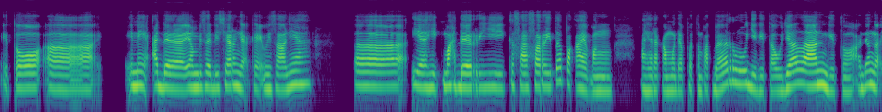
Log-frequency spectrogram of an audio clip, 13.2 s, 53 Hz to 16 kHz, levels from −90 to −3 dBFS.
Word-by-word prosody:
Itu, 185 Hz, +1 st, +2 dB
eee, 170 Hz, -, +1 dB, 0.6 s
ini 205 Hz, +1 st, +1 dB
ada 195 Hz, -1 st, +2 dB, 0.3 s
yang 190 Hz, 0 st, +2 dB
bisa 190 Hz, 0 st, -2 dB
di-share 195 Hz, +2 st, 0 dB
gak? 180 Hz, -, -2 dB
Kayak 180 Hz, 0 st, -4 dB
misalnya, 180 Hz, +4 st, 0 dB, 0.9 s
eee, 205 Hz, -1 st, +3 dB, 0.3 s
ya 195 Hz, -, +3 dB
hikmah 200 Hz, +2 st, -1 dB
dari 190 Hz, 0 st, 0 dB
kesasar 195 Hz, 0 st, +1 dB
itu, 195 Hz, +4 st, -4 dB
apakah 200 Hz, -5 st, -1 dB
emang 165 Hz, 0 st, -2 dB, 0.6 s
akhirnya 165 Hz, 0 st, -3 dB
kamu 160 Hz, 0 st, -1 dB
dapat 160 Hz, 0 st, -7 dB
tempat 165 Hz, 0 st, -6 dB
baru, 220 Hz, +6 st, -1 dB
jadi 165 Hz, -4 st, -4 dB
tahu 165 Hz, 0 st, -2 dB
jalan, 210 Hz, 0 st, +5 dB
gitu? 165 Hz, -1 st, -9 dB
Ada 160 Hz, +5 st, -5 dB, 0.2 s
gak -, -, -13 dB
190 Hz, 130 wpm, -23 LUFS, 175-200 Hz, 0.9 s, jalan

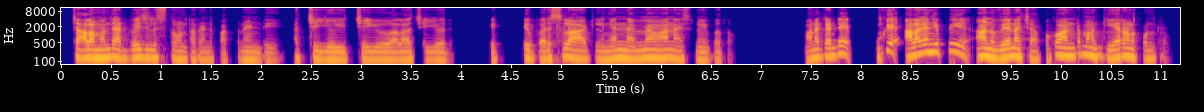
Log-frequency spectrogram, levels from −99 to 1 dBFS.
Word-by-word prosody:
చాలా 135 Hz, 0 st, +7 dB
మంది 140 Hz, +2 st, +2 dB
అడ్వైస్‌లు 135 Hz, +1 st, -2 dB
ఇస్తూ 135 Hz, -1 st, -5 dB
ఉంటారండి 115 Hz, -1 st, -8 dB
పక్కనుండి. 110 Hz, -1 st, -8 dB, 0.2 s
"అది 130 Hz, -, -10 dB
చెయ్యు! 115 Hz, -2 st, -2 dB
ఇది 110 Hz, -, -13 dB
చెయ్యు! 115 Hz, -1 st, -3 dB
అలా 115 Hz, 0 st, -3 dB
చెయ్యు!" 115 Hz, 0 st, -7 dB
అని 100 Hz, -, -18 dB, 0.4 s
ఎట్టి 115 Hz, +4 st, -9 dB
పరిసి‌లో 125 Hz, +5 st, +1 dB
వాటిలిని 120 Hz, 0 st, -3 dB
నమ్మామా 135 Hz, +2 st, +1 dB
నాశనం 120 Hz, -2 st, -6 dB
అయిపోతాం. 110 Hz, 0 st, -13 dB, 0.8 s
మనకంటే 155 Hz, +8 st, +2 dB, 0.3 s
ఓకే. 250 Hz, -, +3 dB, 0.2 s
అలాగని 220 Hz, +5 st, +7 dB
చెప్పి 225 Hz, +1 st, -4 dB, 0.2 s
ఆ -, -, +10 dB
నువ్వే 140 Hz, +1 st, +4 dB
నాకు 150 Hz, -2 st, +2 dB
చెప్పకో 120 Hz, +9 st, -3 dB
అంటే 160 Hz, +2 st, -1 dB
మనం 165 Hz, -3 st, +2 dB
గీర 135 Hz, +3 st, +2 dB
అనుకుంటాం. 135 Hz, -2 st, -6 dB
125 Hz, 165 wpm, -23 LUFS, 115-145 Hz, 0.8 s, ఆ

